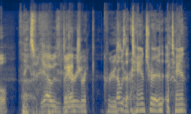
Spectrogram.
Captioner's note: laughs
